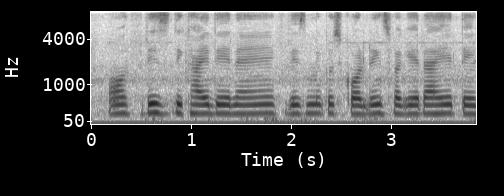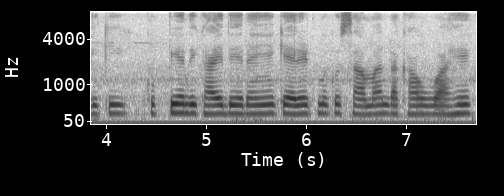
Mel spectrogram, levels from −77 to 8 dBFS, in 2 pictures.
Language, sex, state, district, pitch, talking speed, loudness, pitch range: Hindi, female, Bihar, Lakhisarai, 190 Hz, 200 wpm, -15 LUFS, 185-195 Hz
